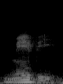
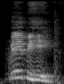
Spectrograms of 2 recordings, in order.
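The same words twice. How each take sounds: First: Soft, low and unbothered; the old farmer answers the jealous farmers, calm and low; quiet calm maybe. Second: High, loud sneering echo of maybe; mocking echo. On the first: Acted. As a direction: shrug it off softly. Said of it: "the old farmer would say". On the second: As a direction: throw his word back with a sneer. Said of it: "Thought the other farmers".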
